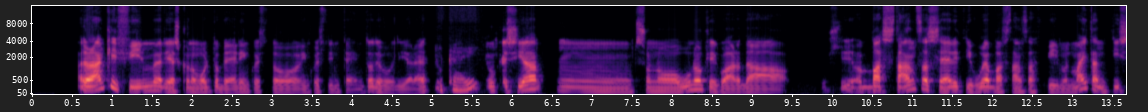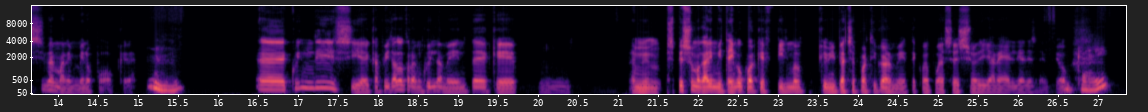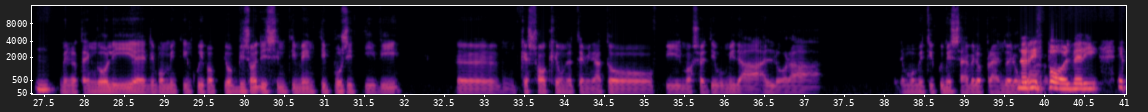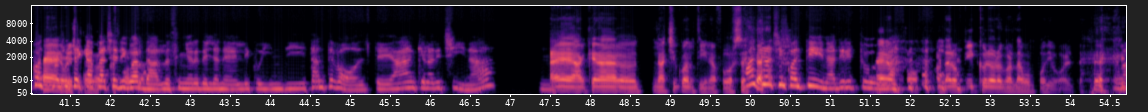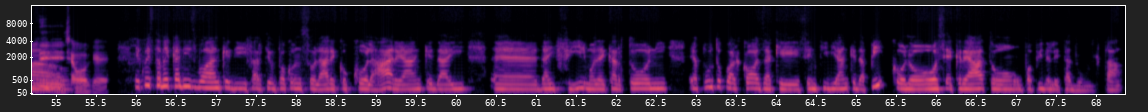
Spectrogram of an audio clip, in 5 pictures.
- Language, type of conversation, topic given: Italian, podcast, Puoi raccontarmi un momento in cui una canzone, un film o un libro ti ha consolato?
- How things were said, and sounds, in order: "Allora" said as "alloa"; other background noise; "okay" said as "kay"; "proprio" said as "popio"; chuckle; chuckle; "Quindi" said as "chindi"; "diciamo" said as "ciamo"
